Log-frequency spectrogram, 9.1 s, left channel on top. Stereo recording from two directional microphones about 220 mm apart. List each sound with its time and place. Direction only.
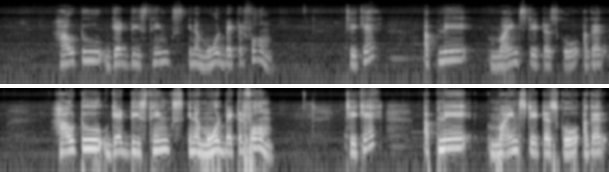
0.8 s speech: 50° right (ahead or behind)
5.1 s speech: 45° right (ahead or behind)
